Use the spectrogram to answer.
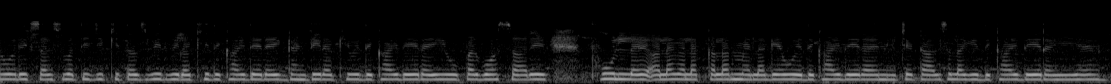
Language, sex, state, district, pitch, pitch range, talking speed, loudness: Hindi, female, Chhattisgarh, Jashpur, 230 Hz, 225-235 Hz, 220 wpm, -33 LUFS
